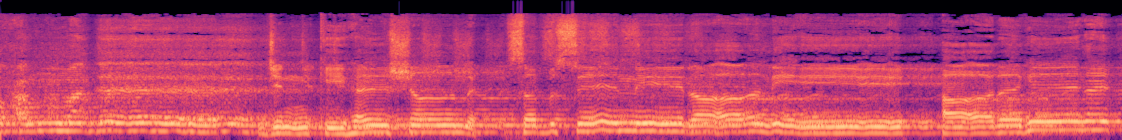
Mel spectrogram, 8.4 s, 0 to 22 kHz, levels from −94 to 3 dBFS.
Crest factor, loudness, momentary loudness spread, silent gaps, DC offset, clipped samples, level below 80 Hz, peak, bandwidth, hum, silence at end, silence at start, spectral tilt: 12 dB; -11 LUFS; 4 LU; none; under 0.1%; under 0.1%; -50 dBFS; 0 dBFS; 15.5 kHz; none; 0 s; 0 s; -3.5 dB/octave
